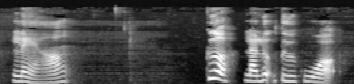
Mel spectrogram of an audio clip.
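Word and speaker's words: 两: Khi số từ 2 đi với lượng từ, chúng ta sẽ đọc là liǎng.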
